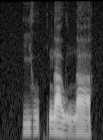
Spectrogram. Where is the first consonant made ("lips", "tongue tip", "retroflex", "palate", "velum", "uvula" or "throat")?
palate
